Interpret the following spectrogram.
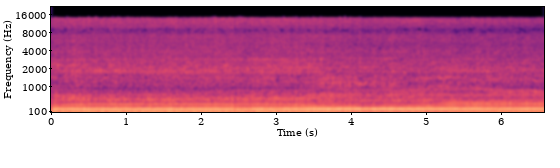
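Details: Tao Tao Racer scooter after a battery and valve adjustment, running again after a no-start: a steady, even putter at about four beats a second with no misses or rattles, a clean idle.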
